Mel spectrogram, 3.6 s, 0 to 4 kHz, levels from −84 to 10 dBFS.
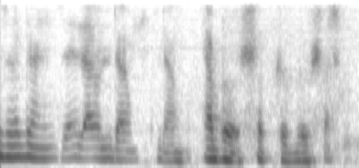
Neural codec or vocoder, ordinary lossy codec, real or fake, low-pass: codec, 16 kHz, 0.8 kbps, ZipCodec; AAC, 24 kbps; fake; 3.6 kHz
